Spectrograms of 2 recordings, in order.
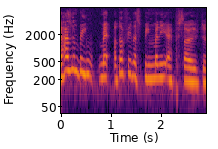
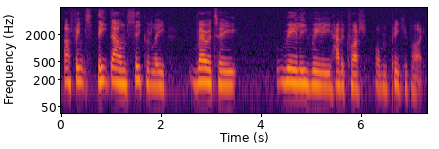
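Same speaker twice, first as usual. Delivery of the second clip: usual speaking voice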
